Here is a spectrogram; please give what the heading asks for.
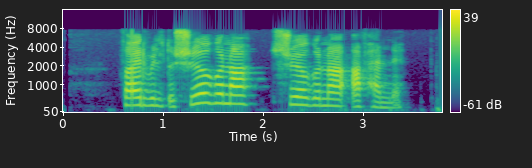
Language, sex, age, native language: Icelandic, female, 12, Icelandic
